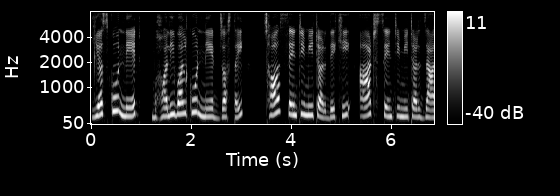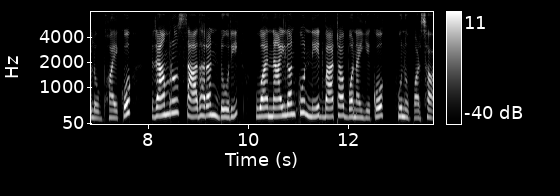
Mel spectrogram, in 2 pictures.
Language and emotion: Nepali, neutral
